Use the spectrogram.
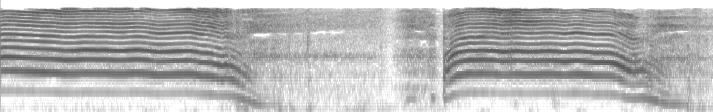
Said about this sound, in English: Once these ingredients were properly mixed, the latke was slapped into a pan full of olive oil, heated to a very high temperature, and this is when it began to scream.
